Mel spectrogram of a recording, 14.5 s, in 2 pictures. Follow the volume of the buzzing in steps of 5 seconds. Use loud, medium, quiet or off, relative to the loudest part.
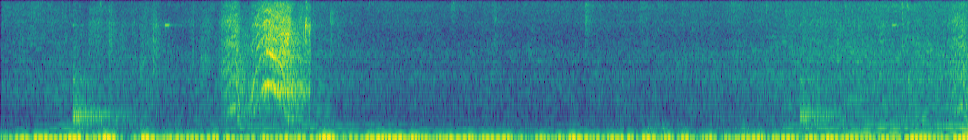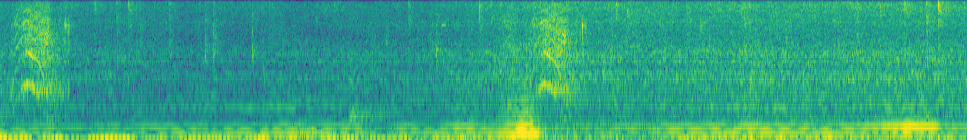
quiet, medium, loud.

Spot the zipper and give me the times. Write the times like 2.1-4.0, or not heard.
0.5-2.4, 6.0-7.8, 9.8-11.7.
